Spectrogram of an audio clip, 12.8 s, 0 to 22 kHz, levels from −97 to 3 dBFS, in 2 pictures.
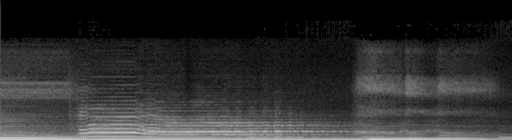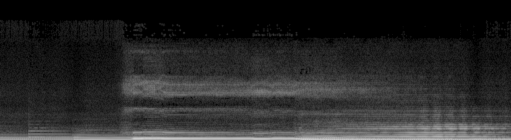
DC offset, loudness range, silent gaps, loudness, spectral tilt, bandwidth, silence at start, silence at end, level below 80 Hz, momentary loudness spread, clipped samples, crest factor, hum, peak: under 0.1%; 5 LU; none; -25 LUFS; -8 dB/octave; 10 kHz; 0 s; 0 s; -26 dBFS; 13 LU; under 0.1%; 14 dB; none; -8 dBFS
